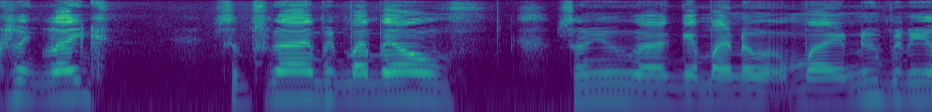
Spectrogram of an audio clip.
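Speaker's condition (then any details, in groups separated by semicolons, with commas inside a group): Cerebral palsy, spastic, severe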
